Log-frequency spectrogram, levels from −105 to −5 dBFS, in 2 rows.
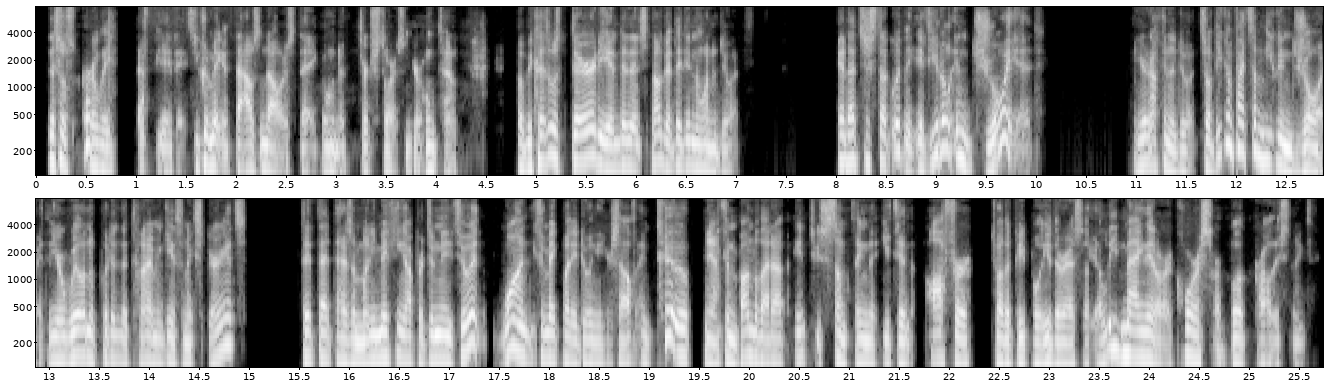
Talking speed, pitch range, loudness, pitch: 280 wpm, 110-140 Hz, -17 LUFS, 120 Hz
